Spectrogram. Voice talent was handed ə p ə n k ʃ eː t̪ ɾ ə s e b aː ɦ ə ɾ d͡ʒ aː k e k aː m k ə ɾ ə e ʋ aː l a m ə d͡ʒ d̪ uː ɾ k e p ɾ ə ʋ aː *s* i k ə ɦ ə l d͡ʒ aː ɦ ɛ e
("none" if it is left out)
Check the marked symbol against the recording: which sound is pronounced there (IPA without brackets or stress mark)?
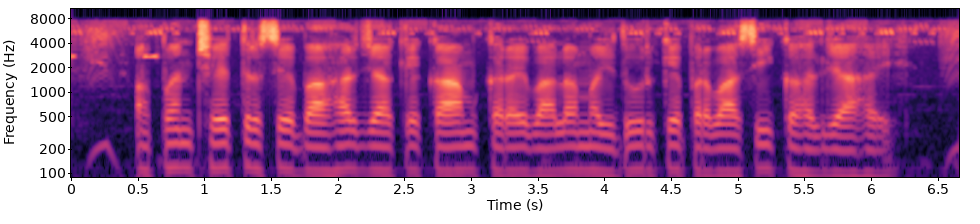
s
